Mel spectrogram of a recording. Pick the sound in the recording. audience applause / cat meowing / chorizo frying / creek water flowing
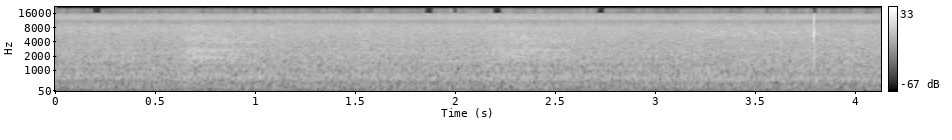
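creek water flowing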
